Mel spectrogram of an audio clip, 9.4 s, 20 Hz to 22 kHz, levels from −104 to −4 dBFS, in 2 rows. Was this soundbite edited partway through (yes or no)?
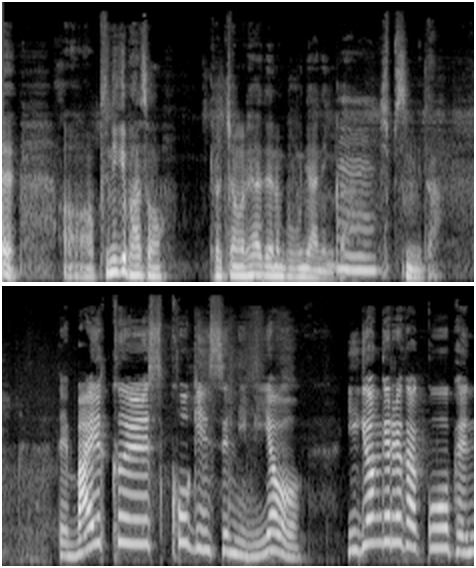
no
